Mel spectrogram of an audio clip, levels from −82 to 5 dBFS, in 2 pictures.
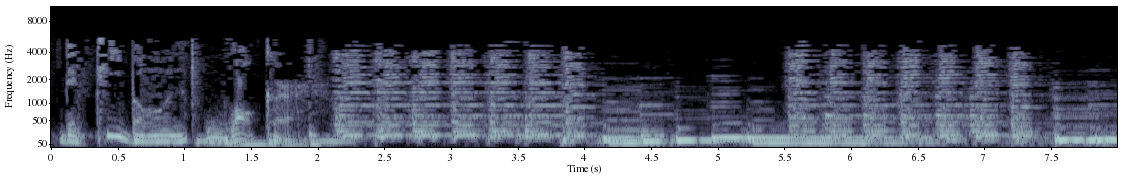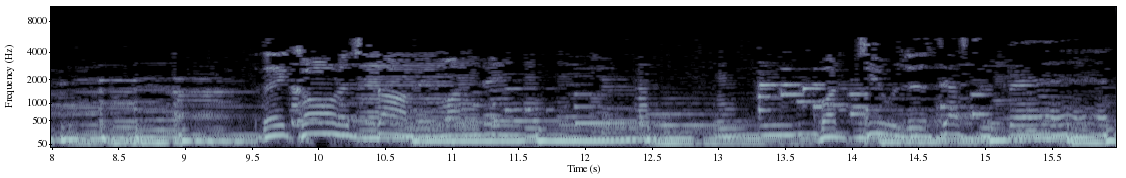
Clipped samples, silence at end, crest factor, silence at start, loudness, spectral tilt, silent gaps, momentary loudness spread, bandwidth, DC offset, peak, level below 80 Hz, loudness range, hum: under 0.1%; 0 s; 14 dB; 0.05 s; -25 LUFS; -10.5 dB/octave; none; 3 LU; 5.8 kHz; under 0.1%; -10 dBFS; -34 dBFS; 1 LU; none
